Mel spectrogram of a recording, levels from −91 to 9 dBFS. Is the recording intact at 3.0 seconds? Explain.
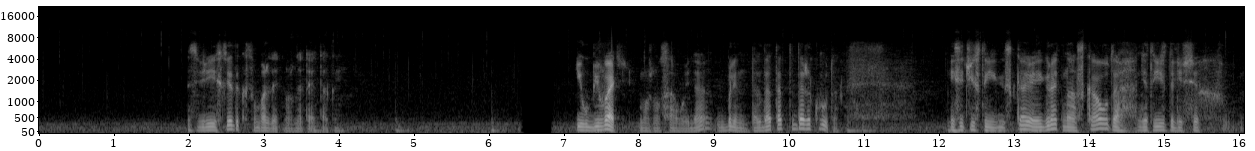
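Yes, at 3.0 seconds the audio plays through cleanly, with no dropout, click, distortion or other break in the signal.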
